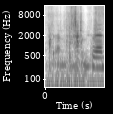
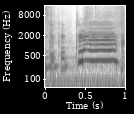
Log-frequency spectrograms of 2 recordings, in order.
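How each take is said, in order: First: Said in the usual way. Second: Dun dun dun sung up high and soft; soft high suspense hum; higher dramatic sting. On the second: Pretend. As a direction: lift the sting up like a cliffhanger.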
